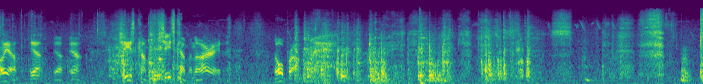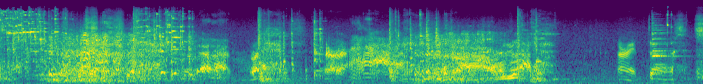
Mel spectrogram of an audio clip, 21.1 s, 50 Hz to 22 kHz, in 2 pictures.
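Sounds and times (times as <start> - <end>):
headlight glass shattering: 10.5 - 11.5.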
